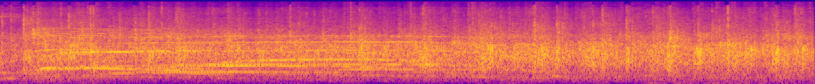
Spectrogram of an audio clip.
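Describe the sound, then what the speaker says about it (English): Crowd at a Santino Bros wrestling show applauds steadily and loudly, broad clapping with some cheering mixed in, close and continuous throughout. "Let's give them a round of applause."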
